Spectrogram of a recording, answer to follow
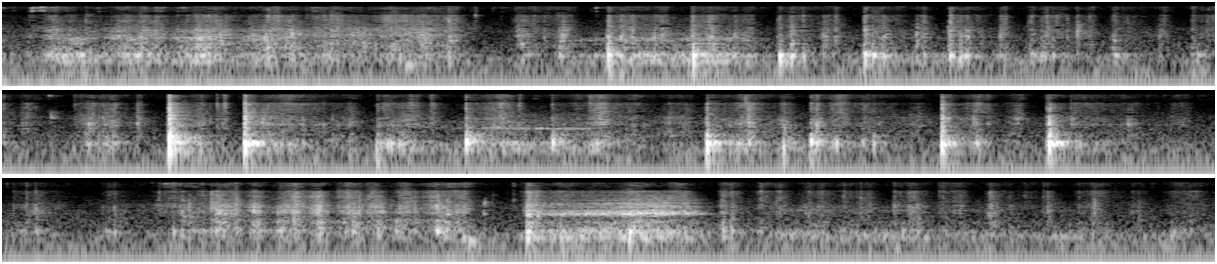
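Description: Shaving brush working shaving-cream lather over the face and neck, a faint wet crackling made of many small irregular clicks, in spells with brief pauses.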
